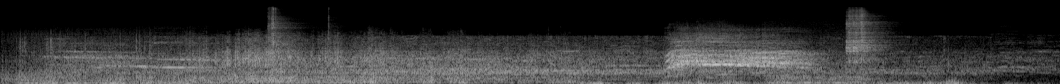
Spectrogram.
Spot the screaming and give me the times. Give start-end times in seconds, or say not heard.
0.4-2.2, 6.6-8.2.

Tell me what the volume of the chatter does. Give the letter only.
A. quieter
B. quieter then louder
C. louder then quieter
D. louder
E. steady
C.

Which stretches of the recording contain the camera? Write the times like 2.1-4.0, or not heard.
2.6-3.3, 7.6-8.7.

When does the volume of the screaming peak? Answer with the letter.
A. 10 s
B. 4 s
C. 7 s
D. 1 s
C.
